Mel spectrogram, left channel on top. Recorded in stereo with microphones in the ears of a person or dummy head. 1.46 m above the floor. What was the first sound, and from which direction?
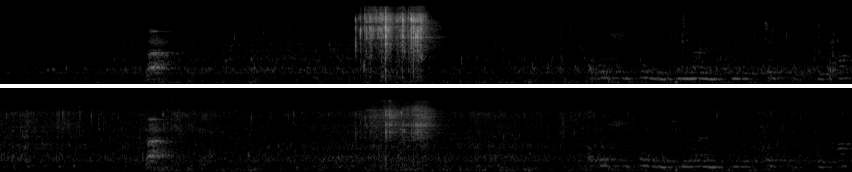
A shout, 45° right (ahead or behind).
